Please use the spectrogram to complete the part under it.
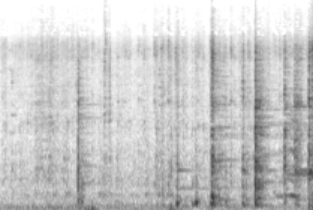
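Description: A metal lid clanks against a pot.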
